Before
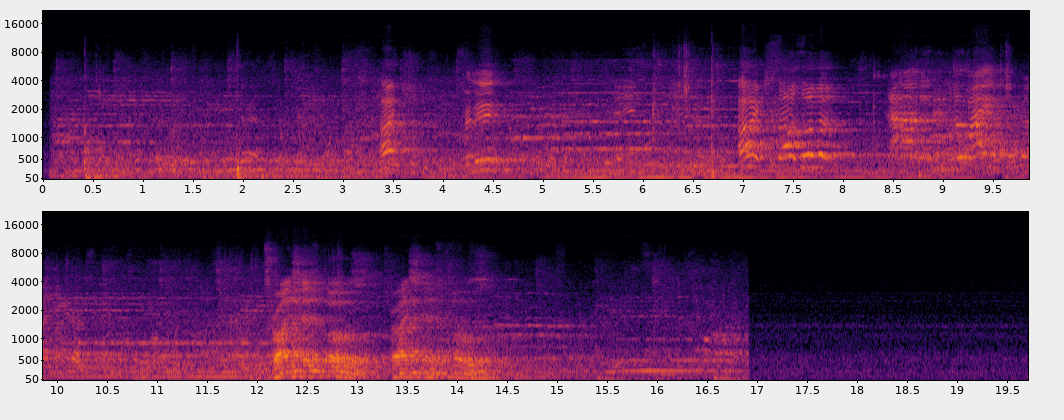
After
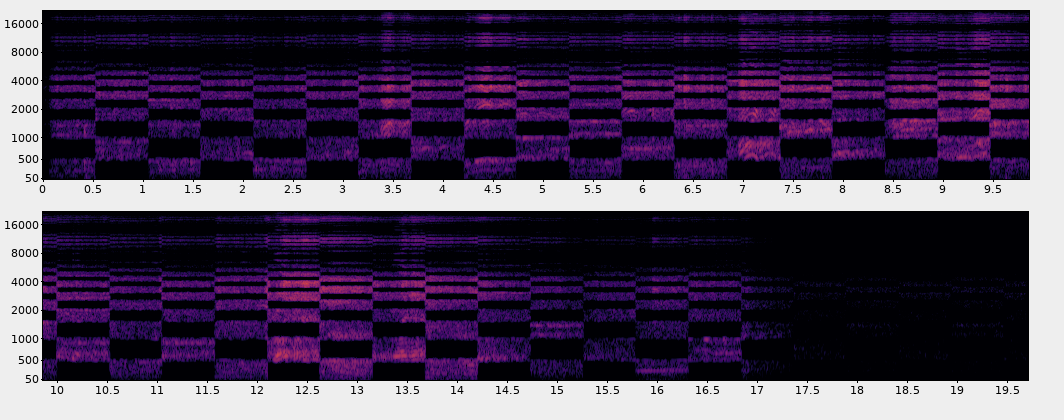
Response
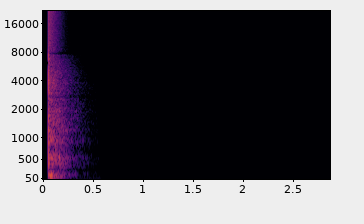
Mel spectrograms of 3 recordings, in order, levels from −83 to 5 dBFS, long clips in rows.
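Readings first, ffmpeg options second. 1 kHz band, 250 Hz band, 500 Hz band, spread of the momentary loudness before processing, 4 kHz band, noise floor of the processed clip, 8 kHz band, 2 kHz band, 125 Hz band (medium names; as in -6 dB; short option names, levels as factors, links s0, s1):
-19.0 dB, -30.5 dB, -24.0 dB, 12 LU, -1.5 dB, -69 dBFS, 0.0 dB, -12.0 dB, under -35 dB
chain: -filter_complex "[0:a]bandpass=f=4000:t=q:w=2.9:csg=0,asplit=7[s0][s1][s2][s3][s4][s5][s6];[s1]adelay=183,afreqshift=32,volume=0.473[s7];[s2]adelay=366,afreqshift=64,volume=0.245[s8];[s3]adelay=549,afreqshift=96,volume=0.127[s9];[s4]adelay=732,afreqshift=128,volume=0.0668[s10];[s5]adelay=915,afreqshift=160,volume=0.0347[s11];[s6]adelay=1098,afreqshift=192,volume=0.018[s12];[s0][s7][s8][s9][s10][s11][s12]amix=inputs=7:normalize=0,acrusher=samples=6:mix=1:aa=0.000001,afftfilt=real='re*gt(sin(2*PI*0.95*pts/sr)*(1-2*mod(floor(b*sr/1024/510),2)),0)':imag='im*gt(sin(2*PI*0.95*pts/sr)*(1-2*mod(floor(b*sr/1024/510),2)),0)':win_size=1024:overlap=0.75,volume=1.68"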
